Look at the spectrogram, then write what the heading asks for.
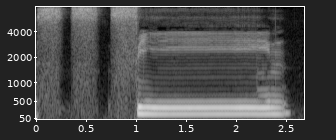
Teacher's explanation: سختی سے پڑھنا ہے، سین، پڑھتے وقت اس میں سیٹی کی آواز آنا ہے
